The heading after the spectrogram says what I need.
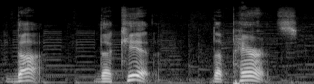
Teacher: both occurrences of the in this utterance are unstressed they sound like a weak syllable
